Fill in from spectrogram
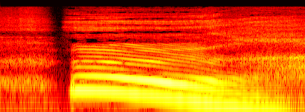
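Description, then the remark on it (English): A long, loud yawn, opening on a sharp intake and sliding steadily downward in pitch for about two seconds, performed by a person imitating a big yawn on waking up while stretching long arms wide. “One day, Luca woke up and stretched his long arms nice and wide and gave a big yawn.”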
